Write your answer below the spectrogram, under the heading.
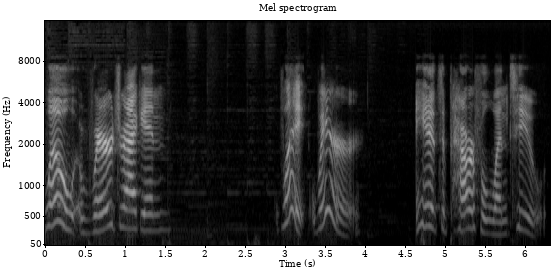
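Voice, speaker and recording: A woman with a high-pitched voice talks at a very slow pace, leaving long, frequent pauses. Music plays in the background. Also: lively intonation. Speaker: let's play gamer. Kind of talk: visual novel read-aloud. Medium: read story.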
